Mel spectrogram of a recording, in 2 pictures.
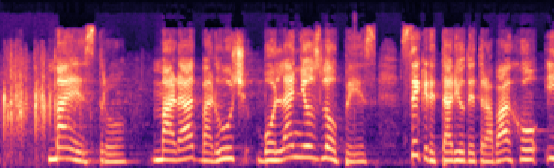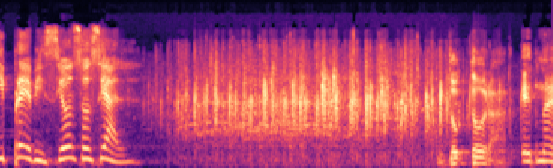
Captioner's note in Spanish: aplausos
